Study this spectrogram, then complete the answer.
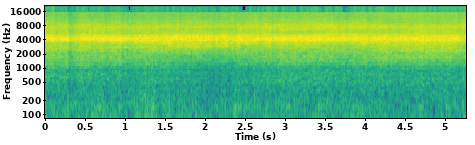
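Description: A steak sears in a hot pan, giving a loud, steady, continuous hiss and sizzle with no pauses and no voices.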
